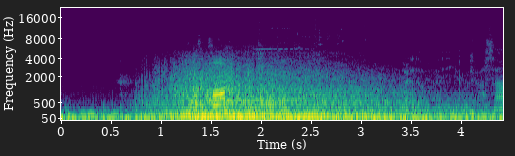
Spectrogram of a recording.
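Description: A loud whoosh rises and fades as a spaceship passes through a gate.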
